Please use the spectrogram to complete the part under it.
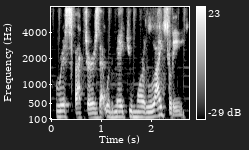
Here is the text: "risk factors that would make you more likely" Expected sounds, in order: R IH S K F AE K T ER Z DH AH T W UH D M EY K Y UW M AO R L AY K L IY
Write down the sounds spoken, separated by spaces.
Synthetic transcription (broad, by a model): R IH S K F AE K T ER Z DH AH T W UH D M EY K Y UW M AO R L AY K L IY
